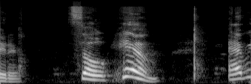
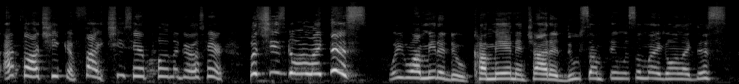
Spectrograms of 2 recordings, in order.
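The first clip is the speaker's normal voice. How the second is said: mocking onlookers; 7 semitones higher than usual. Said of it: "I remember people going".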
